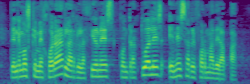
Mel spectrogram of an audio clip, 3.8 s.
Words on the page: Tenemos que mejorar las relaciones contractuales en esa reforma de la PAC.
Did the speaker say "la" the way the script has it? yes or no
yes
